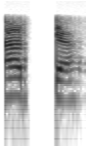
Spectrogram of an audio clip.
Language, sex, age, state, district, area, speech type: Kashmiri, female, 18-30, Jammu and Kashmir, Budgam, rural, conversation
